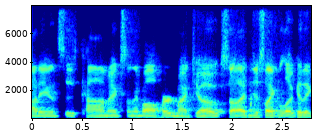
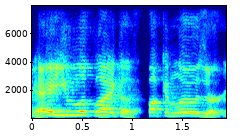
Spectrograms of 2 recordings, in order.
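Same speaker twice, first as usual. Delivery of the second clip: high, mocking heckler jab; heckler insult; 13 semitones higher, 5 dB louder than usual. Comic mocks a fellow comic in a high heckling voice. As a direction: sneer at the newbie from the back. Acting out heckling an audience member.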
